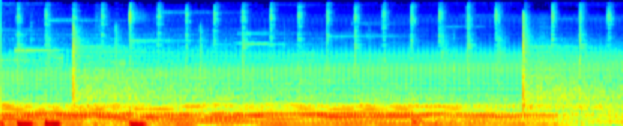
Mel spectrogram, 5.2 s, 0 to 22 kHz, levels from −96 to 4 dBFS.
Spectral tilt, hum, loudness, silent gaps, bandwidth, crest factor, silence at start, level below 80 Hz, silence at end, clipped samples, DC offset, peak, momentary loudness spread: -7.5 dB/octave; none; -19 LUFS; none; 17.5 kHz; 16 dB; 0 s; -20 dBFS; 0 s; under 0.1%; under 0.1%; -2 dBFS; 8 LU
